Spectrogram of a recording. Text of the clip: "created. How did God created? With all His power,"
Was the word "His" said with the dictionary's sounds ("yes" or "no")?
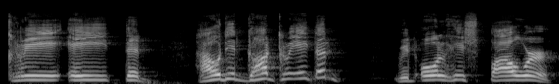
no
